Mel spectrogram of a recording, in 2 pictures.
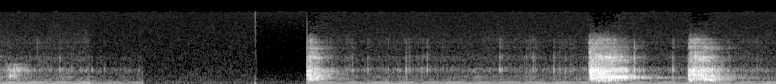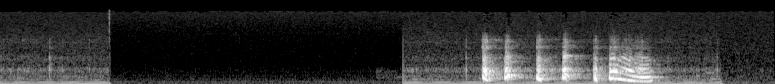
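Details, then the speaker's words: A few louder coughs, then a run of small, short, suppressed coughs over a steady hum, demonstrating the wet cough of acute bronchitis and the dry, timid cough of painful pleurisy: wet and pleuritic cough. "la tos seca irritativa del carcinoma broncogénico la tos húmeda de la bronquitis aguda y la tos seca tímida deuda de la pleuresía dolorosa"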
